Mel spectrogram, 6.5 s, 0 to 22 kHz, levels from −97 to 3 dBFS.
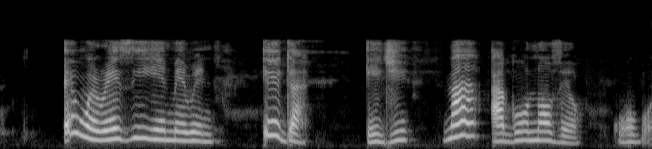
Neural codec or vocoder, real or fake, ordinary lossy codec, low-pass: codec, 16 kHz, 4 kbps, FunCodec, trained on LibriTTS, 50 frames a second; fake; none; 7.2 kHz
